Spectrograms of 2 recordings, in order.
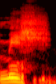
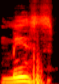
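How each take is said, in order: First: The consonant after the vowel is an sh sound. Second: The consonant after the vowel is an s sound. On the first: The speaker calls it wrong. "मिश पढ़ देते हैं, मिश, शीन समझते हैं इसे" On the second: The speaker calls it right. "यहाँ पर लेकिन सा है तो एक ही, मिस पढ़ेंगे"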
